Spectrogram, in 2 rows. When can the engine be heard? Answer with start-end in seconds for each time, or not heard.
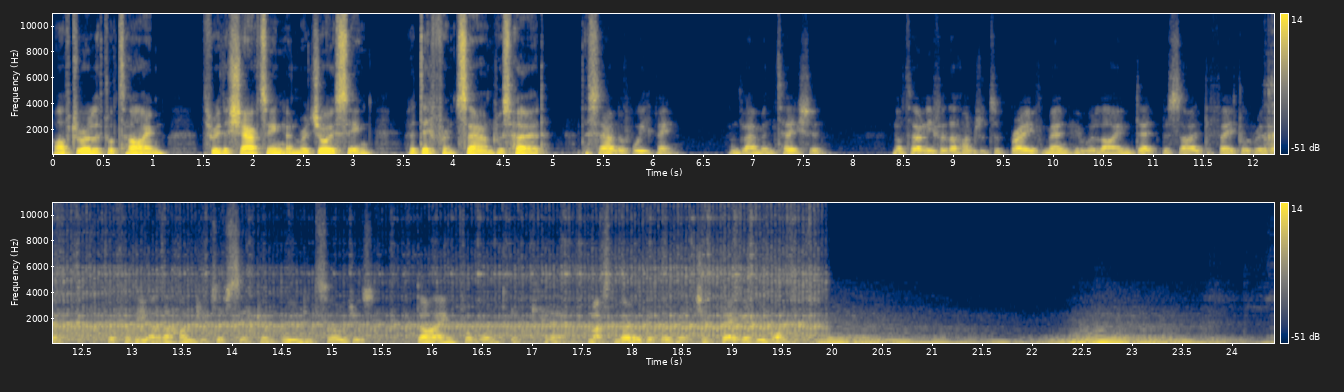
12.1-24.3.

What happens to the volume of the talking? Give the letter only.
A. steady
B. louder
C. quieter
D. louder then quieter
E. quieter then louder
C.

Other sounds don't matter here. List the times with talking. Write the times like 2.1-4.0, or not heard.
0.0-7.8, 8.4-19.7.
